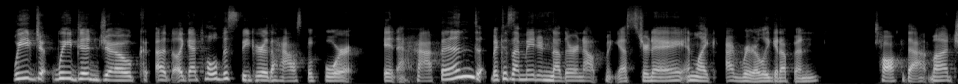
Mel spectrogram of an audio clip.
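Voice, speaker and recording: A woman speaks in a plain, everyday voice with lively intonation. The recording is very clean with a silent background, and the sound is dry and close with no echo. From US South (Alabama). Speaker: state legislator and occupational therapist. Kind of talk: podcast interview.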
